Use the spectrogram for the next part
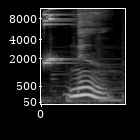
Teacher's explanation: Nu is pronounced with the tongue tip lightly touching the gum Ridge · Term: alveolar sound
